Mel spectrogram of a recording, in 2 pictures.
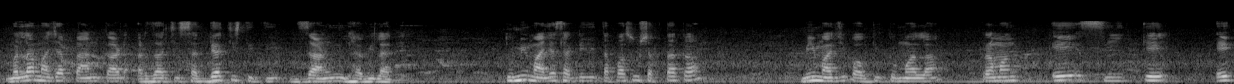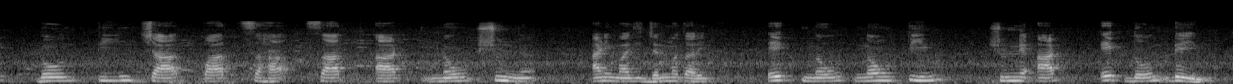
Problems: constant background noise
